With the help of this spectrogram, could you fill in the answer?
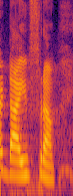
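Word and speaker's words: diaphragm: डायफ्राम। इसका spelling थोड़ा अलग है। डी आई ए पी एच आर ए जी एम हां जो जी है हां साइलेंट है।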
